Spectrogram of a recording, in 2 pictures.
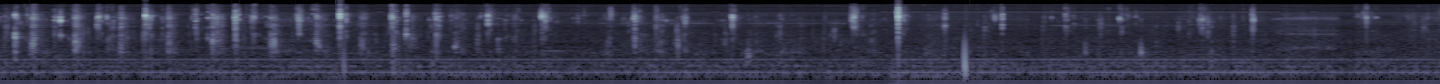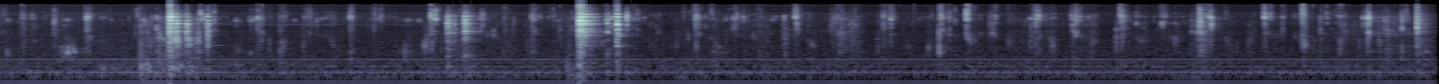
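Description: Close-up eating sounds: wet chewing with small mouth clicks throughout, broken by loud crunches of crisp fried papad being bitten and chewed, the loudest a little past halfway and again a few seconds later. A faint steady hum lies underneath.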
